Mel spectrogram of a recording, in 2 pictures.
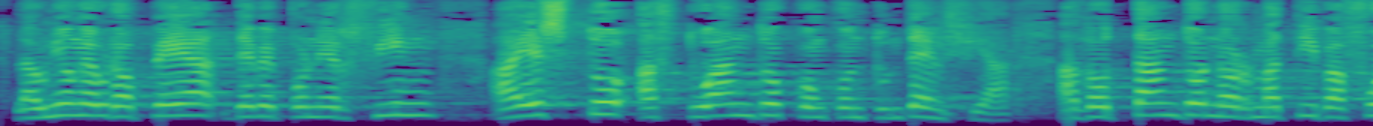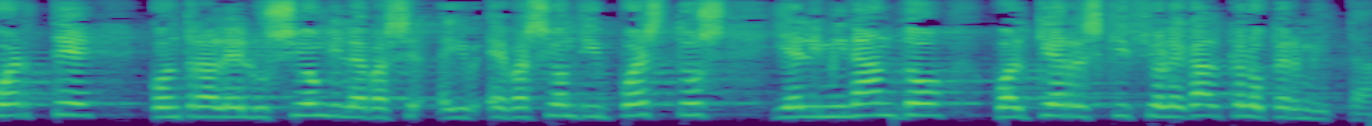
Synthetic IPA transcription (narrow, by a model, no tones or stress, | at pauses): launjoŋewɾopeaðeβ̞eponeɾfiŋ | a̰est̪oʔakt̪uand̪okoŋkont̪und̪enθja | a̰ðot̪and̪onoɾmat̪iβafweɾt̪ekont̪ɾalaelusjoŋilaeβasjond̪eimpwest̪osielimĩnãnd̪okwalkjɛreskiθjoleɣalkelopeɾmit̪a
